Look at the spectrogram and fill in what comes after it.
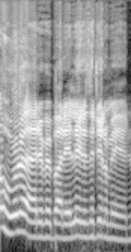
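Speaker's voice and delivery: fast, chatty talk-over DJ patter voice. Speaker mocks DJs who talk over the music, imitating a talk-over DJ. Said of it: "kind of DJs who are like".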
